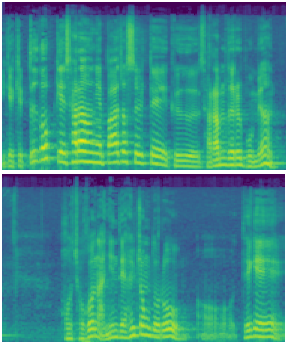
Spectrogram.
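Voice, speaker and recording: A man talks at a fairly high pitch with very wide pitch swings. There is audible room echo. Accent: slight Busan. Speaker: pastor. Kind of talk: sermon.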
